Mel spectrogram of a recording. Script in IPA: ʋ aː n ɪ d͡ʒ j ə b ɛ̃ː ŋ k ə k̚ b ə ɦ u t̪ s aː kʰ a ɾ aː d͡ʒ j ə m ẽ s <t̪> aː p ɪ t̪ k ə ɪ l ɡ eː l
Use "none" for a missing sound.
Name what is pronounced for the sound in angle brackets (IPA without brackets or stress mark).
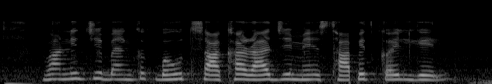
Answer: t̪ʰ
